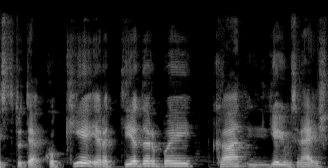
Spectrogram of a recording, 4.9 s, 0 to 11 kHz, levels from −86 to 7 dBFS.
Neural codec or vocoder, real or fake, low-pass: none; real; 9.9 kHz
